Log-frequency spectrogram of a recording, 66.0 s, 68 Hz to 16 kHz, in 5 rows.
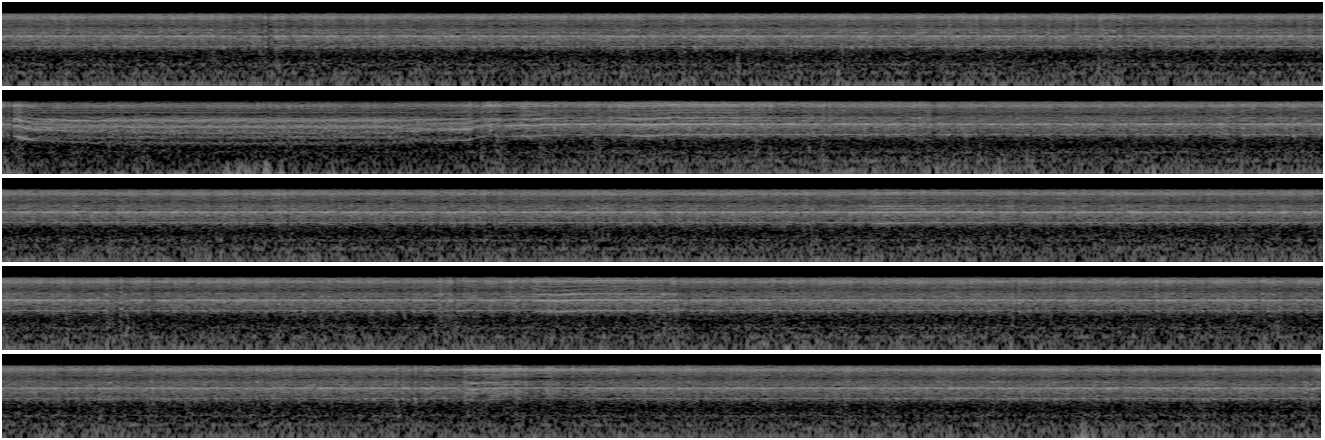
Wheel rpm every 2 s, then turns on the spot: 230, 230, 230, 230, 230, 230, 220, 160, 160, 210, 230, 230, 230, 230, 230, 230, 230, 230, 240, 230, 230, 230, 230, 230, 230, 230, 230, 230, 230, 230, 230, 230, 230.
none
